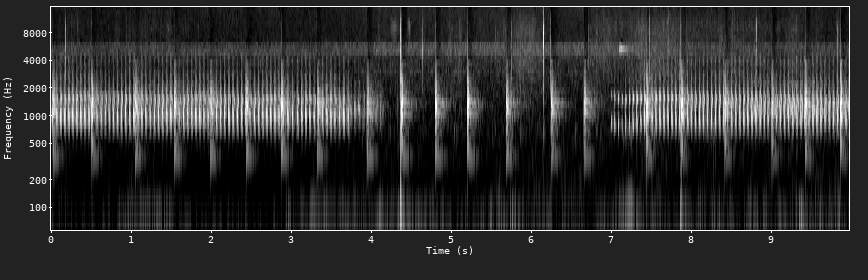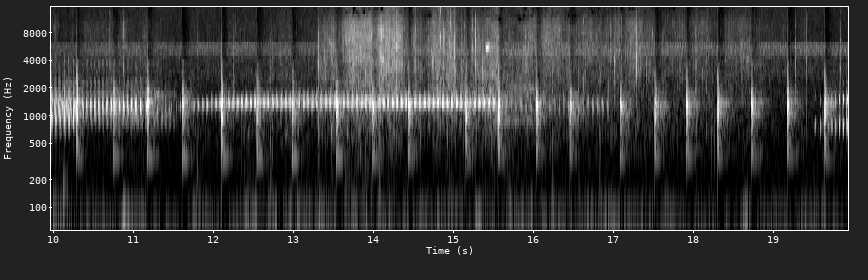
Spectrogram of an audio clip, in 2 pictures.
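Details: Nighttime pond chorus of frogs, toads and treefrogs by a house veranda: loud buzzing trills that stop and restart, separated by quieter stretches of sharp clicking notes, with a brief high hiss near fourteen seconds.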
